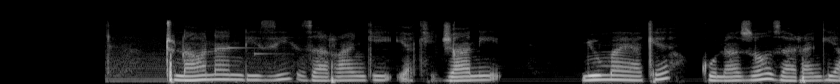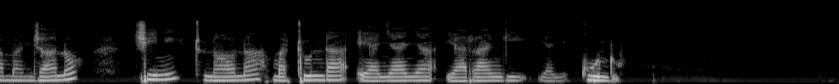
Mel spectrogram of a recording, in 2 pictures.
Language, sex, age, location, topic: Swahili, female, 18-24, Kisumu, finance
